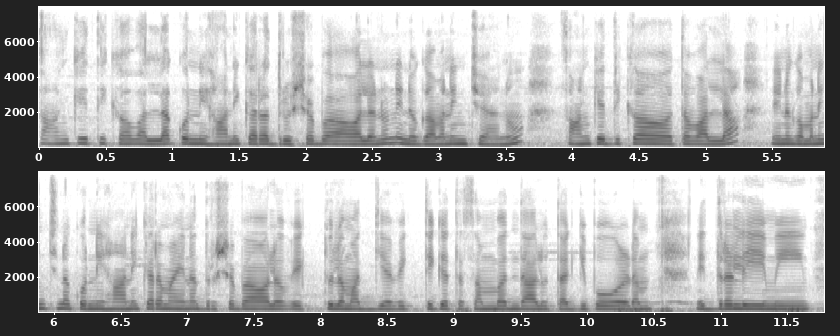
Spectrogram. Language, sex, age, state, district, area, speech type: Telugu, female, 18-30, Telangana, Nizamabad, urban, spontaneous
